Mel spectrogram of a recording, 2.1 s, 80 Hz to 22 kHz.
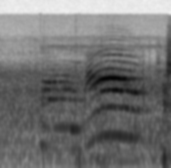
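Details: Domestic kitten, one of two playful young cats, white dalmatian-spotted Stuart and black Lunar, filmed 3 to 8 July 2022 with their mothers; one clear, slightly rising and falling meow after two soft taps, with a quiet room behind.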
